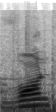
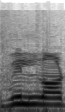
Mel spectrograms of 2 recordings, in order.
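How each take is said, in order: First: It is said as one short contracted word. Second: It is said as two separate full words. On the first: "वॉन्ट पढ़ेंगे" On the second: "विल नॉट को हम वॉन्ट पढ़ेंगे"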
